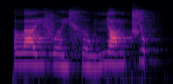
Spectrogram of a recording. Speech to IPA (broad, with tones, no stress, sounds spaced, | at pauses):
l a˧ j v ə˨˩ j x ə˨˩ w ɲ a˧ m t͡ɕ ə˦˥ p̚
